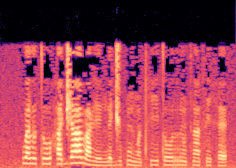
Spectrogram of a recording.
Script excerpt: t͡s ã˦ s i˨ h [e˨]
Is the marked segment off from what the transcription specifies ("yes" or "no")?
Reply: yes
